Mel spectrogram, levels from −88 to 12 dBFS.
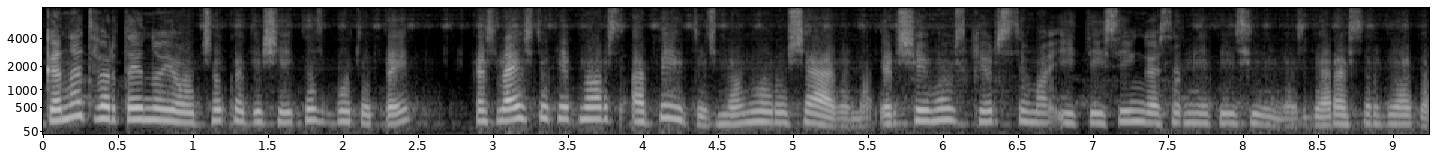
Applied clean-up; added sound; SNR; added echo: neural separator model SepFormer DNS4.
